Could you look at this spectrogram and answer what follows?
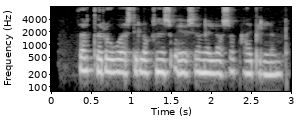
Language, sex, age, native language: Icelandic, female, 15, Icelandic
